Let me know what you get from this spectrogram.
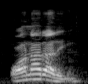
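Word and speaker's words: honorary: হোক তারপরে পরে দেখো অনারারি অনারারি এইচ এর উচ্চারণ তো হবে না জানো অনারারি অনারারি মানে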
